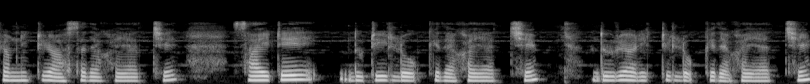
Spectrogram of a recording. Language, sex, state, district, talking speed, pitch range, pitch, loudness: Bengali, female, West Bengal, Purulia, 150 wpm, 175-195 Hz, 185 Hz, -17 LUFS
